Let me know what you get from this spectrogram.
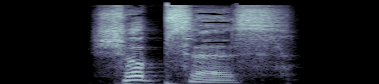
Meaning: genitive of Schubs
- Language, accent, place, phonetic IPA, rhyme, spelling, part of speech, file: German, Germany, Berlin, [ˈʃʊpsəs], -ʊpsəs, Schubses, noun, De-Schubses.ogg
